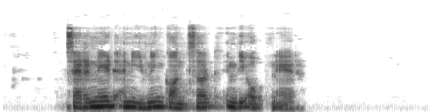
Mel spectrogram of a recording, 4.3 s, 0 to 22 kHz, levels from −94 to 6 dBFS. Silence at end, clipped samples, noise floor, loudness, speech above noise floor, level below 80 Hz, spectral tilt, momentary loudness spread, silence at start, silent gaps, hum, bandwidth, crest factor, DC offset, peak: 1.3 s; under 0.1%; -83 dBFS; -15 LUFS; 69 dB; -52 dBFS; -5.5 dB/octave; 11 LU; 0.65 s; none; none; 9.4 kHz; 14 dB; under 0.1%; -2 dBFS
